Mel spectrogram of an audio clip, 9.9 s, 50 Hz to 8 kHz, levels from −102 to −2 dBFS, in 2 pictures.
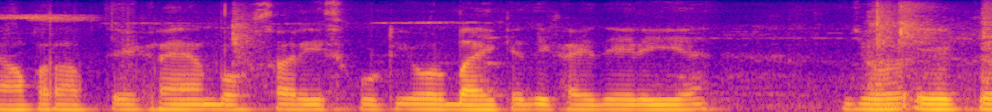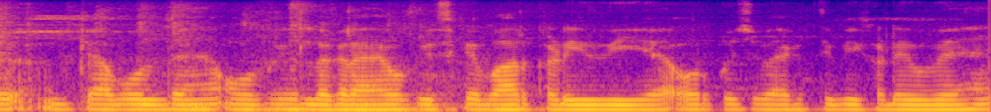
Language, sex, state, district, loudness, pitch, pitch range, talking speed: Hindi, male, Haryana, Rohtak, -18 LUFS, 130 Hz, 130-135 Hz, 220 wpm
